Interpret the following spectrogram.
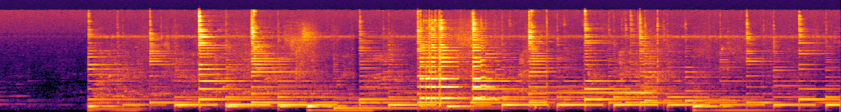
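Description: Acoustic guitars playing a picked introduction with chords over bass notes. The guitars come in suddenly about a second in, after near silence.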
